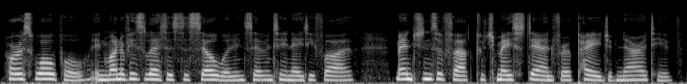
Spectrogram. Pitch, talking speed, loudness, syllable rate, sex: 215 Hz, 210 wpm, -16 LUFS, 5.9 syllables/s, female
